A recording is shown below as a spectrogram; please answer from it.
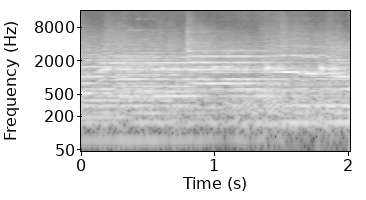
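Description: High school concert band of brass, woodwinds and percussion playing sustained chords, loud and steady, with the notes changing partway through, in a reverberant gymnasium.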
